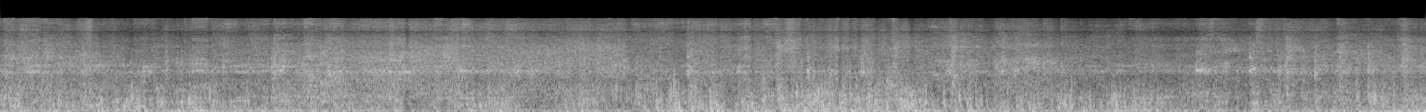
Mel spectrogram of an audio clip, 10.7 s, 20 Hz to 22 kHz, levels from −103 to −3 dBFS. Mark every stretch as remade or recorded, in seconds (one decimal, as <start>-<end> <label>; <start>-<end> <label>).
0.0-4.6 remade; 4.6-5.2 recorded; 5.2-6.9 remade; 6.9-8.5 recorded; 8.5-10.7 remade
